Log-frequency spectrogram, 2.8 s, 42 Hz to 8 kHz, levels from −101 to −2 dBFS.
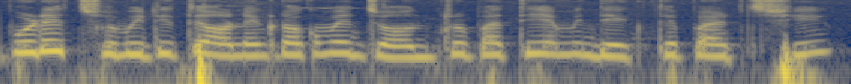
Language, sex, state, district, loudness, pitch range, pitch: Bengali, female, West Bengal, Alipurduar, -24 LUFS, 250-290 Hz, 275 Hz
